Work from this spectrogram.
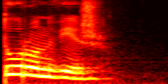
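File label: "турунвиж", Komi, female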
